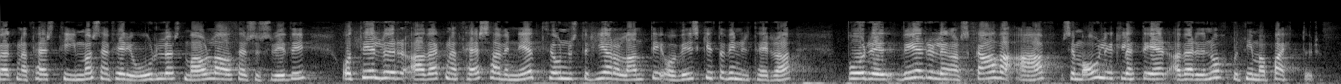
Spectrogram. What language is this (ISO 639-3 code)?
isl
